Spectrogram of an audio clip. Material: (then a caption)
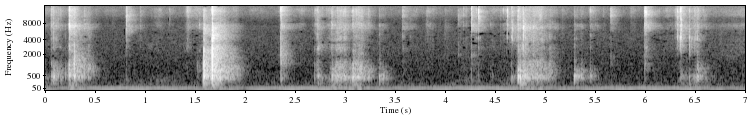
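Soap. Fingertips and nails snap and crumble thin, brittle pieces from a pile of pale yellow dry soap flakes. The result is a quiet series of short, dry, crisp crunches and crackles, each bright and fading almost instantly, with near-silent gaps between them.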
